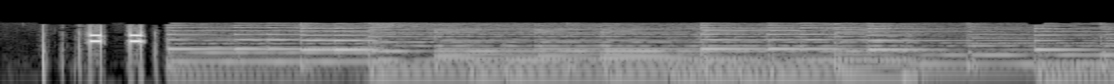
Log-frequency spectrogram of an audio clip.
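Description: Telephone keypad tones during a call transfer at a factory switchboard: a few short, sharp dialing beeps, then a long, steady, sustained tonal hold sound that continues to the end.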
